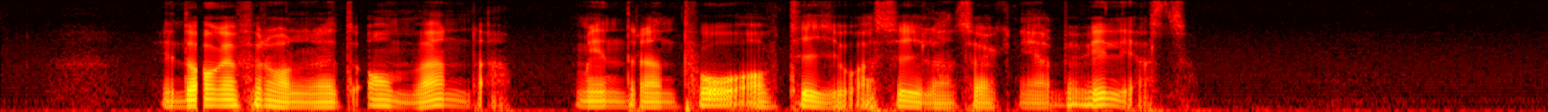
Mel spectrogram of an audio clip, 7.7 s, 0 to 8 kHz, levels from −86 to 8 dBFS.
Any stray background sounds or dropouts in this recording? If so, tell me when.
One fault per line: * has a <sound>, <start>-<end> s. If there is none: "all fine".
* has a dropout, 1.0-1.0 s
